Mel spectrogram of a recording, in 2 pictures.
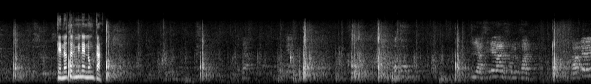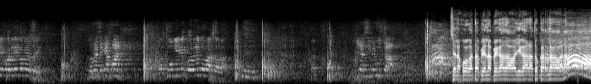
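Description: A padel ball is struck back and forth with sharp pops, bouncing off the court and glass walls.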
